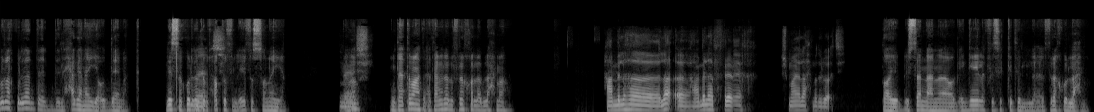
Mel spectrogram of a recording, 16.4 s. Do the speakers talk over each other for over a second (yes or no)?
no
